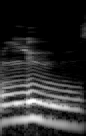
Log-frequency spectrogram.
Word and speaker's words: lose: season in this case the verb lose so ooh sound however we have this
